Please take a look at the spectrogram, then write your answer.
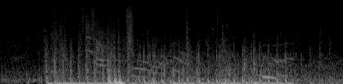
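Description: Gunfire in an online multiplayer shooter match, heard as a steady run of rapid, punchy shots and bursts under ongoing voice chat, with one louder blast standing out near the middle.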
